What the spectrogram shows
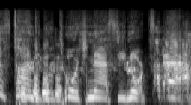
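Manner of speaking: put-on cartoon character voice. Doing character voices for the group, praised as spot on: Spyro the Dragon voice. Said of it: "we gotta start off with Spyro the Dragon. You guys remember this voice?".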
